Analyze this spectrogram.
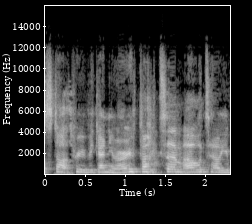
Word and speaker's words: Veganuary: Today we're going to be talking about, how do we pronounce this word? Veganuary? Veganuary.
